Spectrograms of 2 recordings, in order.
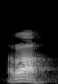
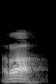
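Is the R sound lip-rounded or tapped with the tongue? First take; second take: tapped; tapped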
